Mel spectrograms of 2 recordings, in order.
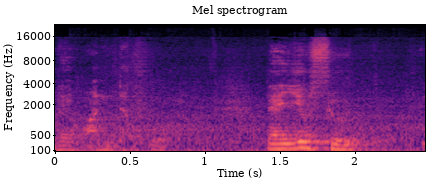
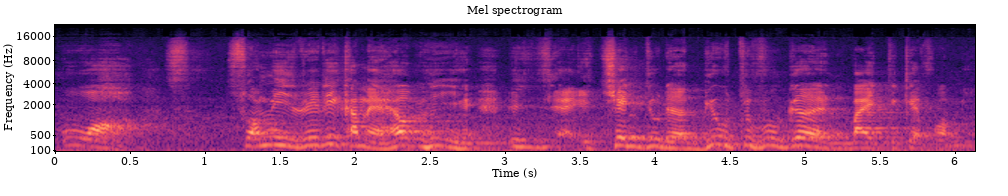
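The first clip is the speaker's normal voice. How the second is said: amazed mother; 7 semitones higher, 4 dB louder than usual. Retold or imitated. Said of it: "my mother got shocked".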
